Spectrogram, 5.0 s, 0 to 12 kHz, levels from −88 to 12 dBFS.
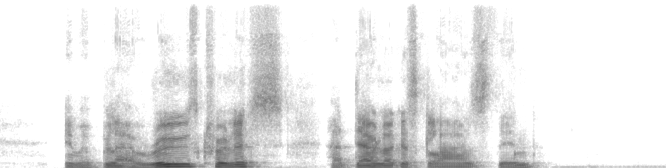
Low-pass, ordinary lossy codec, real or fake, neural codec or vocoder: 10.8 kHz; Opus, 16 kbps; real; none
